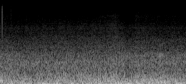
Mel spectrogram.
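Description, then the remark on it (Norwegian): Steady, dense roar of wind buffeting and road rumble, loud and constant with heavy low-end noise, heard while riding an electric motorcycle without a fairing: wind noise around the helmet, tyres humming beneath and a faint hum from surrounding cars. “jeg hører egentlig litt sånn summing fra noen biler eh, rundt meg. Dekkstøy. Og så er det selvfølgelig støy eh, rundt hjelmen er liksom det.”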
